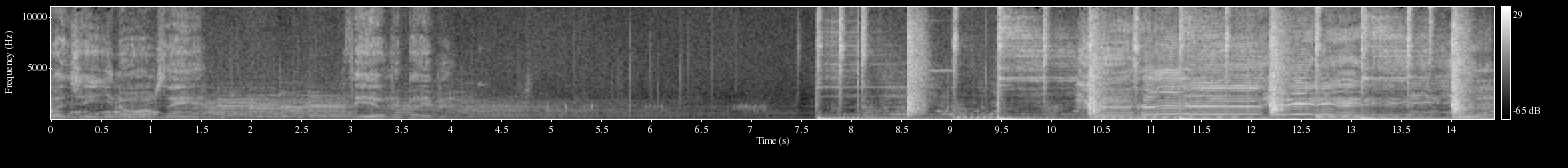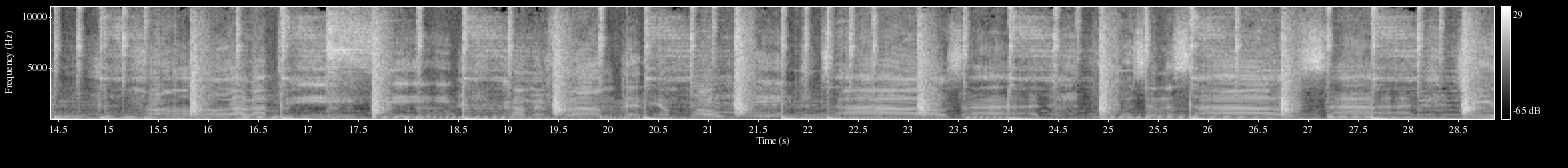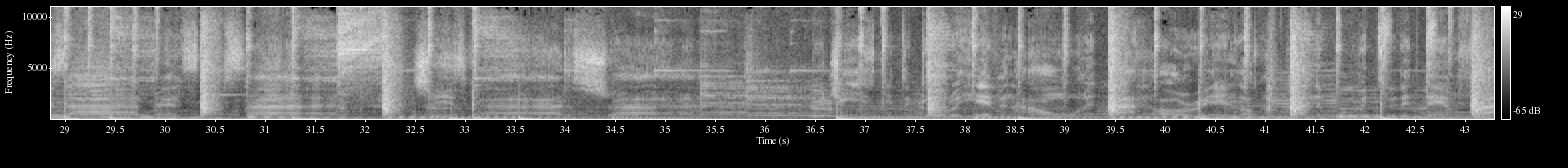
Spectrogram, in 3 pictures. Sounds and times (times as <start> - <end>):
Music: 0.0 - 43.2.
